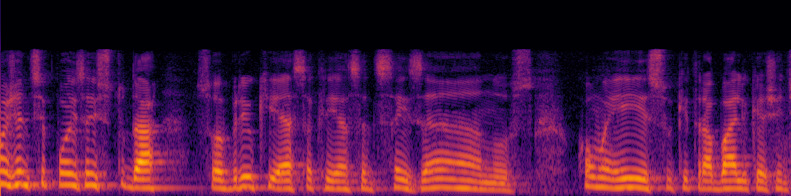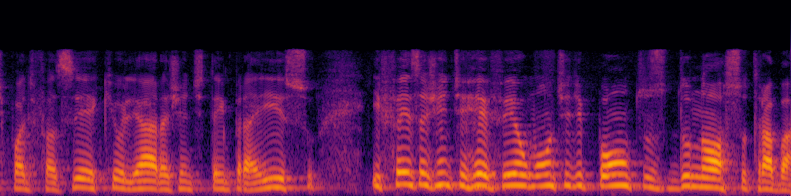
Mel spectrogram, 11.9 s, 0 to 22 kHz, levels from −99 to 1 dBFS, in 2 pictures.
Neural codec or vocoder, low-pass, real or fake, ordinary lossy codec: none; none; real; none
